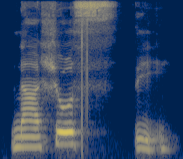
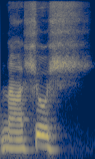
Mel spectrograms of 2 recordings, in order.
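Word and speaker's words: nāśo 'sti: Nāśosti, and not nāśosh. We'll have a tendency to say shosh, but it's not shosh.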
